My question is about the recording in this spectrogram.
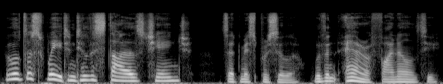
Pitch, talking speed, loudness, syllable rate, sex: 155 Hz, 215 wpm, -17 LUFS, 6.2 syllables/s, male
